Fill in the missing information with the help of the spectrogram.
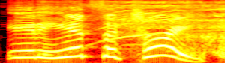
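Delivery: high, loud and slow, stretched out; incredulous telling. Real, not acted. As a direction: drag it out in disbelief. Laughing retelling of the mishap.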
